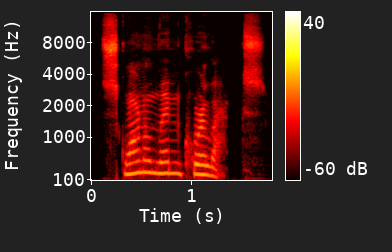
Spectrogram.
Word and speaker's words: Squalicorax: the Crow Shark's tooth their scientific name is Squalicorax (pronounces SKWA-lih-CORE-ax) Greek for Crow Shark They at one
